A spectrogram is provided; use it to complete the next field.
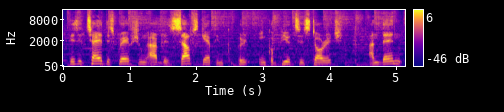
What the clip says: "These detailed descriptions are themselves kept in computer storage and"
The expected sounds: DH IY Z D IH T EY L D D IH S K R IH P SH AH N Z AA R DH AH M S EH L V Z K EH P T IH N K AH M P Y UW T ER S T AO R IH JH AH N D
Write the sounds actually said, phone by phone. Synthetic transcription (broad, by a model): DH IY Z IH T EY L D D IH S K R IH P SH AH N AA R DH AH S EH L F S K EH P T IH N K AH M P Y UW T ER S T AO R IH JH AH N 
